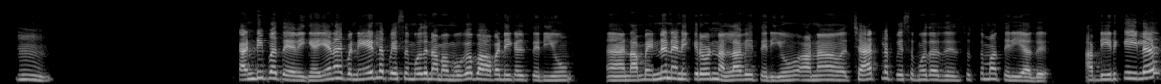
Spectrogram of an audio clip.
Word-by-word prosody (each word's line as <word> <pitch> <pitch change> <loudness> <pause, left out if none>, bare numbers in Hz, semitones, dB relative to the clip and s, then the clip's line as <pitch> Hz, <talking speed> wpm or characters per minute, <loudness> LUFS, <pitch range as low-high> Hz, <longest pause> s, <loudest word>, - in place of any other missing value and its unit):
ம். 220 -5 -7 1.9
கண்டிப்பா 280 +5 +4
தேவைங்க. 185 -3 +2
ஏன்னா 255 +3 +4
இப்ப 245 - -2
நேர்ல 285 +5 +4
பேசும்போது 255 0 0
நம்ம 230 -2 0
முகபாவனைகள் 225 -3 0
தெரியும். 195 +1 -4 0.4
அ - - +1 0.2
நம்ம 200 +3 +2
என்ன 275 +5 +6
நெனைக்கிறோம்னு 250 0 +2
நல்லாவே 210 +4 +1
தெரியும். 190 +2 -4
ஆனா 205 +1 0 0.2
வ - - -1
சேட்ல 245 +5 +2
பேசும்போது 220 -1 -4
அது 200 -1 -5 0.2
சுத்தமா 250 +3 -5
தெரியாது. 175 -4 0 0.5
அப்படி 205 +2 -3
இருக்கையில 270 +3 +2
225 Hz, 130 wpm, -24 LUFS, 200-250 Hz, 1.9 s, என்ன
